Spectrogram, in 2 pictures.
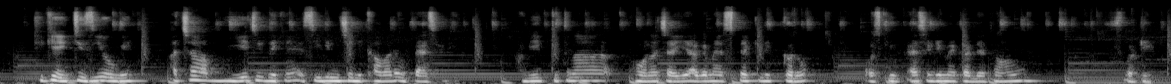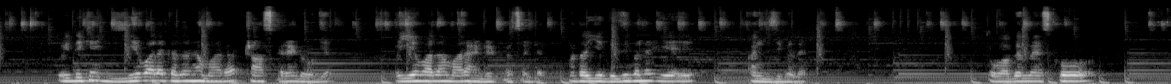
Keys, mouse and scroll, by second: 7.8 click, 9.1 click, 11.2 click, 22.2 click.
